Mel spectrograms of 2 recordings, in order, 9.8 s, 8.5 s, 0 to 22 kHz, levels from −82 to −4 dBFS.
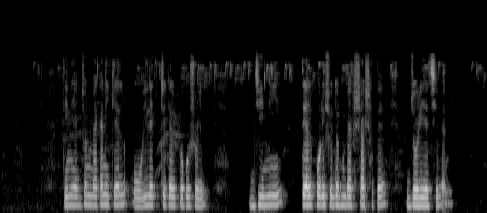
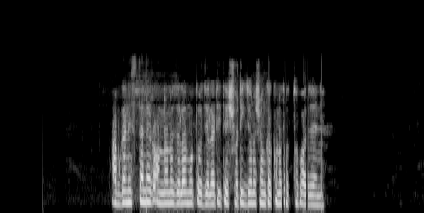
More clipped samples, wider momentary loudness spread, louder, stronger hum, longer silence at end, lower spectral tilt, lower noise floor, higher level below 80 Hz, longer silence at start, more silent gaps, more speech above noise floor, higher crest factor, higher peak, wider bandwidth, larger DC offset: neither; first, 17 LU vs 6 LU; second, -31 LUFS vs -20 LUFS; neither; second, 0.7 s vs 2 s; about the same, -6 dB/octave vs -6 dB/octave; second, -70 dBFS vs -76 dBFS; second, -66 dBFS vs -60 dBFS; second, 1.25 s vs 2.25 s; neither; second, 40 dB vs 56 dB; about the same, 20 dB vs 18 dB; second, -12 dBFS vs -4 dBFS; about the same, 8 kHz vs 7.4 kHz; neither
